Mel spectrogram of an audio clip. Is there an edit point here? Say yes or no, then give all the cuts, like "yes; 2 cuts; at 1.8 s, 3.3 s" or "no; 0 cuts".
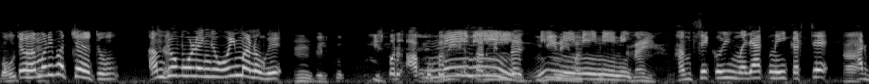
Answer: yes; 1 cut; at 3.8 s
